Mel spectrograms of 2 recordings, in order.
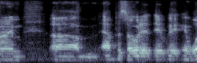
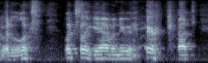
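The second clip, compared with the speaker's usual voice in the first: words broken up by laughing; 4 semitones higher than usual. Reading out a viewer's question, laughing while talking. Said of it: "sorry for laughing".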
